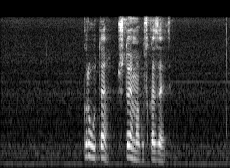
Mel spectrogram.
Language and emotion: Russian, neutral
